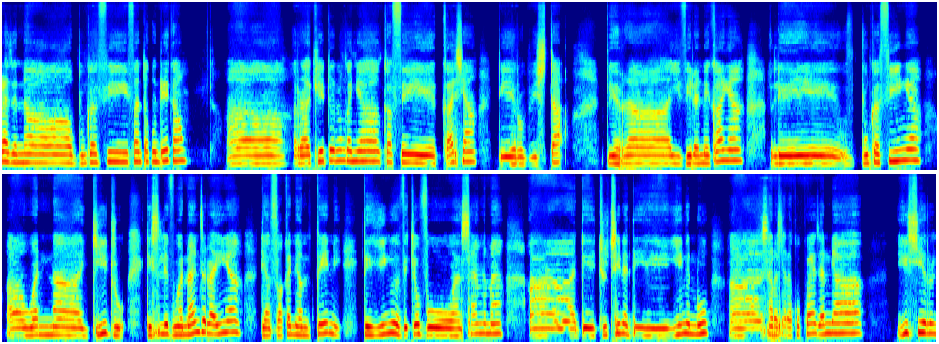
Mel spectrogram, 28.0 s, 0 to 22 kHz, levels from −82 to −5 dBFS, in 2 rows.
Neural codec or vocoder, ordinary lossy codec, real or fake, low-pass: codec, 44.1 kHz, 2.6 kbps, DAC; none; fake; none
